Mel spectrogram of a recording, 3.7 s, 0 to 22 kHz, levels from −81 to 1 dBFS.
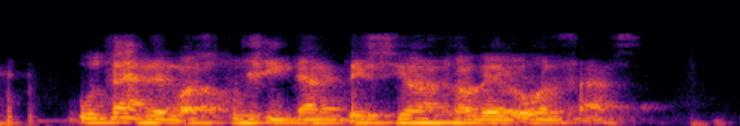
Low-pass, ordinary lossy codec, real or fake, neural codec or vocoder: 7.2 kHz; AAC, 48 kbps; fake; codec, 16 kHz, 2 kbps, FreqCodec, smaller model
